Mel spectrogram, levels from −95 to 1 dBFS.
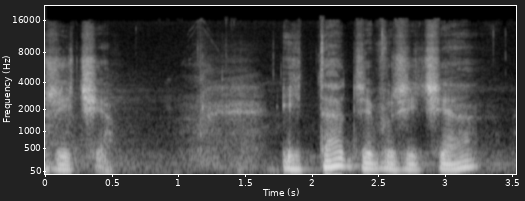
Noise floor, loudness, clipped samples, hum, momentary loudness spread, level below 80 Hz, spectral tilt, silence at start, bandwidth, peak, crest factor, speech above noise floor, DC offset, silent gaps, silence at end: -50 dBFS; -21 LUFS; under 0.1%; none; 17 LU; -36 dBFS; -4.5 dB/octave; 0 s; 17 kHz; -6 dBFS; 18 dB; 29 dB; under 0.1%; none; 0.25 s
